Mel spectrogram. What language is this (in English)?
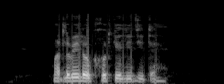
Urdu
